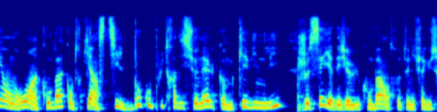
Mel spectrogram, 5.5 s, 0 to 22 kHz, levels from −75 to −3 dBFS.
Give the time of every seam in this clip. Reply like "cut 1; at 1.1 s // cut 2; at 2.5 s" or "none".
cut 1; at 1.0 s // cut 2; at 3.7 s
